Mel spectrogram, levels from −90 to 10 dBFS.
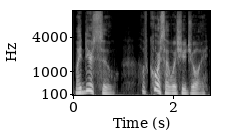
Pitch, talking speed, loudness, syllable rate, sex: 150 Hz, 175 wpm, -18 LUFS, 5.0 syllables/s, male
